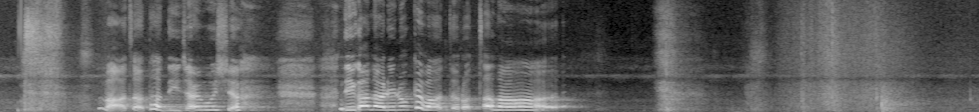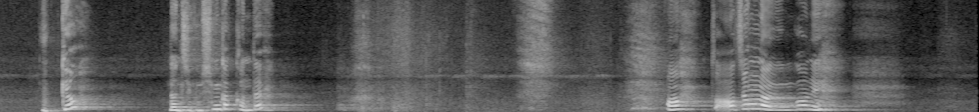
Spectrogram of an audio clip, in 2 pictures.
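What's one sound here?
A young woman speaks close by in an upset, pleading voice.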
